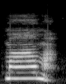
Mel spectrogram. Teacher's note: Ma is the first tone. The second part of the word, there is no tone, which is a neutral tone.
